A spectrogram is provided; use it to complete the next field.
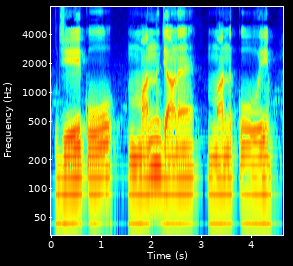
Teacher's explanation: ਪਹਿਲਾ ਮਨ ਜੋ ਮੰਮੇ ਉੱਪਰ ਟਿੱਪੀ ਲੱਗੀ ਹੋਈ ਹੈ, ਇਸ ਕਰਕੇ ਥੋੜ੍ਹਾ ਜਿਹਾ ਕੱਸ ਕੇ ਬੋਲਣਾ ਹੈ।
